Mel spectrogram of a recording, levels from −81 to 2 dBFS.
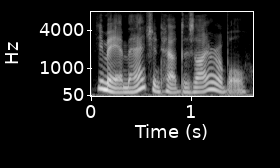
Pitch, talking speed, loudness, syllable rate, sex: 190 Hz, 185 wpm, -19 LUFS, 7.3 syllables/s, female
